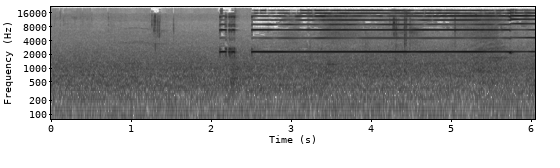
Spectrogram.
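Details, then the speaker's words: Testing a multimeter continuity buzzer via alligator clips with the board buzzer disconnected: after a couple of clicks, a clear steady high-pitched beep holds. Working buzzer. "ya sabemos Pues que está bueno porque está pitando vamos a probar aquí otro sabemos que está bueno y también podemos escuchar el tipo de sonido que emite el que traen los multímetros bien quedito que se escucha"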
